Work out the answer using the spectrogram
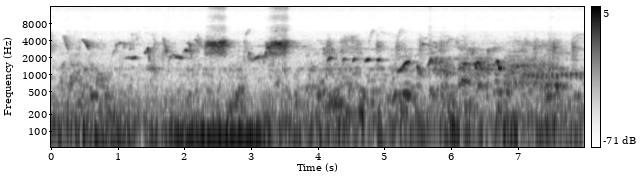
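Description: Many caged birds chirping and twittering at once, short high calls overlapping throughout, with two brief hissy bursts a few seconds in.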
